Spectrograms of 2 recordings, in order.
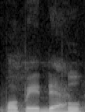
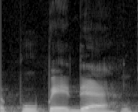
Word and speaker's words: papeda: Sengaja kami pakai nama Popeda karena pengucapan pelafalan ee papeda untuk masyarakat Maluku Utara sendiri memang kita sebutnya popeda. Ada dua versi ya. Iya. Jadi yang pertama ada popeda, yang kedua ada pupeda.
